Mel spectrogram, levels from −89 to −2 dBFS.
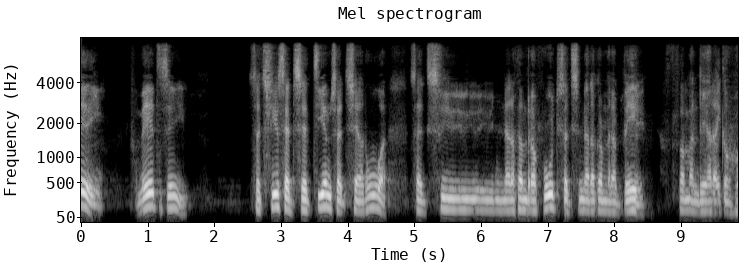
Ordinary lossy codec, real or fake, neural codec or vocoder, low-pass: none; fake; codec, 16 kHz, 1.1 kbps, Voila-Tokenizer; 7.2 kHz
